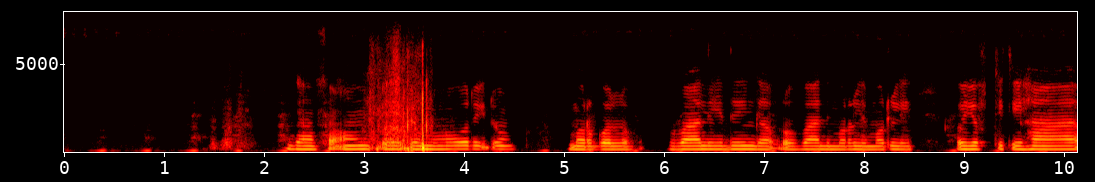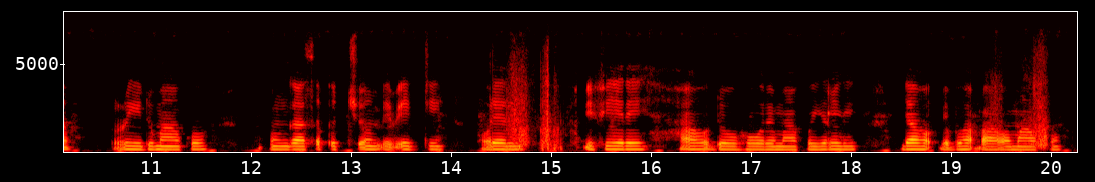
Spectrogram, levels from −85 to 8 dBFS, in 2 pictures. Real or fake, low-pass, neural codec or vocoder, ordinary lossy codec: real; 7.2 kHz; none; Opus, 32 kbps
